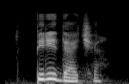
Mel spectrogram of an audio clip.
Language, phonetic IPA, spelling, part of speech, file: Russian, [pʲɪrʲɪˈdat͡ɕə], передача, noun, Ru-передача.ogg
- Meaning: 1. delivery 2. communication, handing over, passing, transfer, transmission 3. parcel 4. broadcast, broadcasting, relaying, telecast, transmission 5. television program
